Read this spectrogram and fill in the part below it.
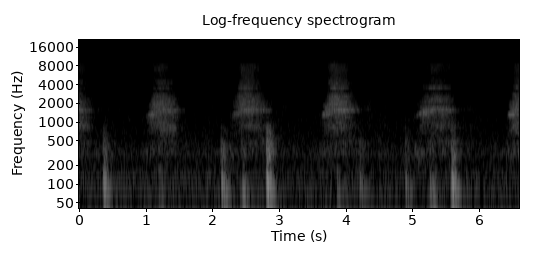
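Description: Feet and body bump softly on a floor.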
